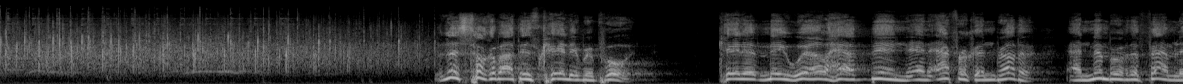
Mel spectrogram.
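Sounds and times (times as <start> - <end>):
audience clapping: 0.0 - 5.8
speech: 4.4 - 6.4, 7.2 - 11.8.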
